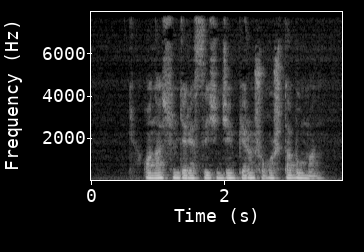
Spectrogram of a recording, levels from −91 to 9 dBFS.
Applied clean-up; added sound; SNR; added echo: none; none; none; reverberation time 0.2 s.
